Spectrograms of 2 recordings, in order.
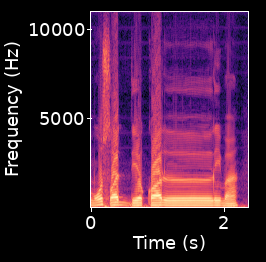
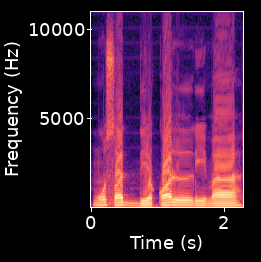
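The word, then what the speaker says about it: مصدقا لما: Tidak dibaca dengan musaddiqol lima, tapi hanya musdiqol lima.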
